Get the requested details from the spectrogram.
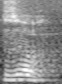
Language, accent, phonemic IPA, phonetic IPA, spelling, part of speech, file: Armenian, Eastern Armenian, /zoh/, [zoh], զոհ, noun, Hy-զոհ.ogg
- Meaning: 1. sacrifice, victim; its meat 2. sacrifice 3. victim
